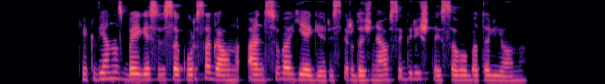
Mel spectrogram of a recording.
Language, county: Lithuanian, Vilnius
